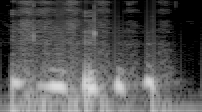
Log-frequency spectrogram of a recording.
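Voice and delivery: a chuckle that rises at the end; amused chuckle. Acted. Teasing after compliment.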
